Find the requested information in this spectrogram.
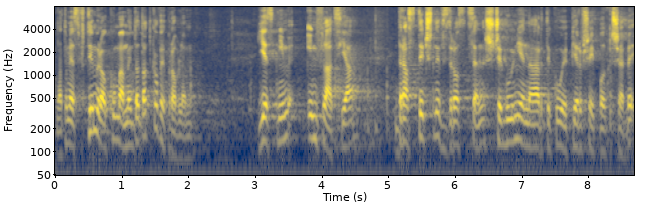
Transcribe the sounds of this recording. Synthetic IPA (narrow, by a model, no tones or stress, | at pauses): nat̪ɔmʲjast̪ft̪ɘmɾɔkumamɘd̪ɔd̪at̪kɔvɘpɾɔblɛ̰m | jɛst̪ɲiminfla̰t̪sʲjad̪ɾast̪ɘt͡ʂnɘvzɾɔst̪̚t̪sɛnʂt͡ʂɛɡulɲɛnaːɾt̪ɘkuwɛpʲjɛɾfʂɛjpɔtʂɛbɘ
